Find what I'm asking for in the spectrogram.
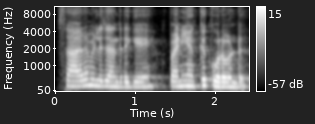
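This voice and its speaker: A gentle older mother figure calming a frightened household, as a woman storyteller reads her lines. The tone is smooth and reassuring, and it moves over a narrow, even pitch range. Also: moderate pace, natural voice. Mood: soothing. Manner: soothing, reassuring. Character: kind older grandmother figure, calm and comforting.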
